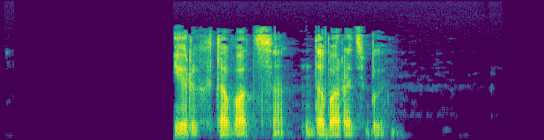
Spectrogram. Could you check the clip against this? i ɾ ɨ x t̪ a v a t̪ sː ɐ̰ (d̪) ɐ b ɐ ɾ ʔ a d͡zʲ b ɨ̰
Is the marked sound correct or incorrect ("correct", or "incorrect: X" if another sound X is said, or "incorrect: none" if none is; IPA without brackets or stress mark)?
correct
